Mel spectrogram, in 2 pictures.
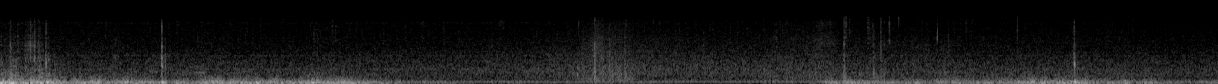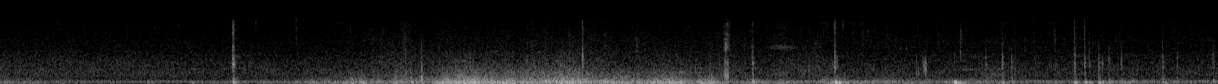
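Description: Strong night wind gusting through the bush on a South African safari drive, rushing and buffeting the microphone in uneven surges that swell and fade, with scattered pops and rustles.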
